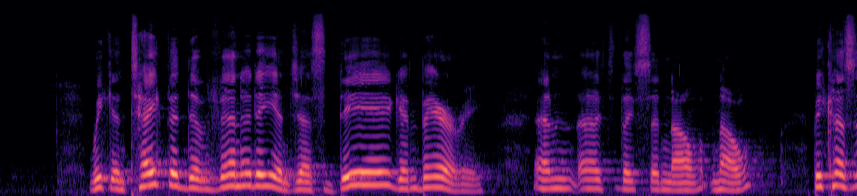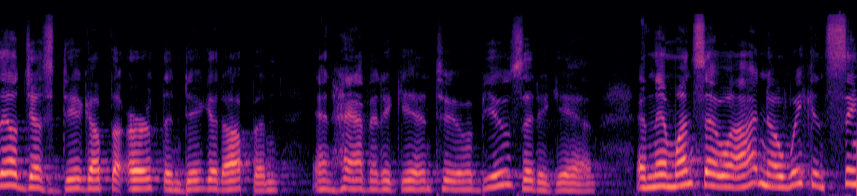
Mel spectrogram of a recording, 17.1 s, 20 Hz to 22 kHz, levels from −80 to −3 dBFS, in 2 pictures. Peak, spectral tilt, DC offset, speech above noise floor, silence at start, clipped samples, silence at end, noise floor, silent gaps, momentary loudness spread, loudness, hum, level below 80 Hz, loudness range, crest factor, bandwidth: -12 dBFS; -5.5 dB/octave; under 0.1%; 42 dB; 0.9 s; under 0.1%; 0 s; -69 dBFS; none; 10 LU; -28 LUFS; none; -66 dBFS; 6 LU; 16 dB; 16.5 kHz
